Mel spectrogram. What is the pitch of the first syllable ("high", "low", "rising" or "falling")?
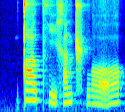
high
